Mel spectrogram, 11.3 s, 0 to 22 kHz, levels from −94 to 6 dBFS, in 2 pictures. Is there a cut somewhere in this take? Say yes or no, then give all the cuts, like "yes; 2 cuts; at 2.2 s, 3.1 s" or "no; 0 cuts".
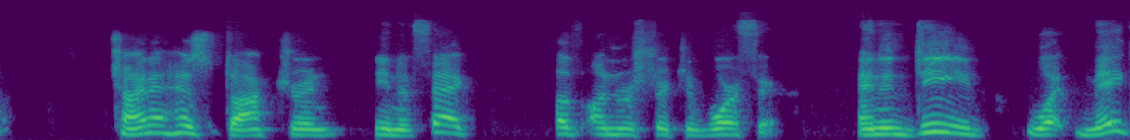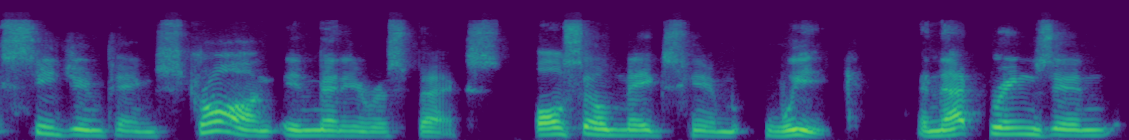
yes; 2 cuts; at 4.2 s, 8.2 s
